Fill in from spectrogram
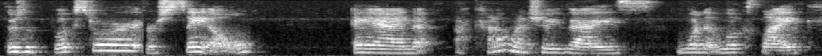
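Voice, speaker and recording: A young woman vlogging about books in a chatty, relaxed way, her voice at a medium pitch and caught with noticeable room echo. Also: measured pace, a little hiss or hum. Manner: chatty, frequent "like" fillers. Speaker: book vlogger. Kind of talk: casual vlog chat. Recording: roomy echo.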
